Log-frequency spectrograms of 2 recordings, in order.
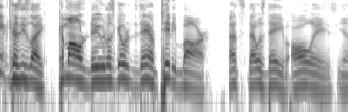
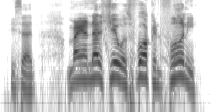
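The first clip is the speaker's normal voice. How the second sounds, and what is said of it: Imitates another person's voice. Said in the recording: “my terrible Dave impression, but he really does sound like this ... That's a pretty goddamn spot on Dave impression.”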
